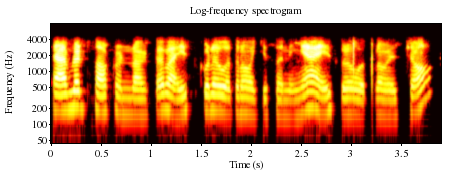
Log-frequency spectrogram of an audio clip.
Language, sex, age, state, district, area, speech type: Tamil, female, 30-45, Tamil Nadu, Krishnagiri, rural, conversation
